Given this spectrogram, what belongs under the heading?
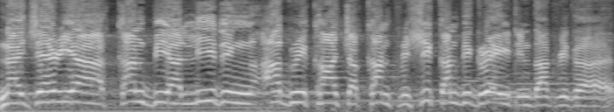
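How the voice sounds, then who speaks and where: A man with a high pitch speaks at a very slow pace in a raised, projected voice. His tone is passionate, and there is noticeable background noise. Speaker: public speaker and lecturer on African politics. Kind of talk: public political speech to an audience. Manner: passionate, rhetorical, impassioned.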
